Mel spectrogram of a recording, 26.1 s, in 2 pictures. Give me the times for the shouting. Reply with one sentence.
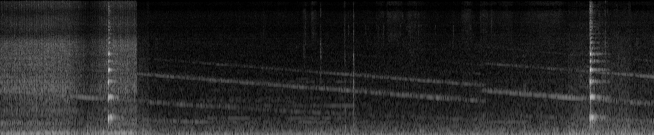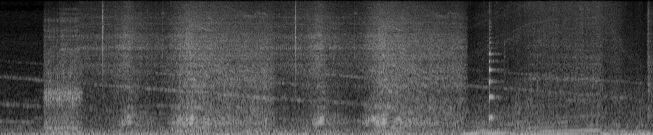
The shouting can't be heard in this clip.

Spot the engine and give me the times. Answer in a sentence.
You can hear the engine from 0.0 to 2.8 s and from 13.9 to 26.0 s.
